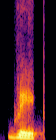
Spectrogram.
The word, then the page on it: grape: Indian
